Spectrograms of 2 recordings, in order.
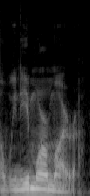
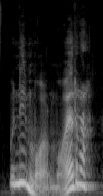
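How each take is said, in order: First: It is said in the speaker's normal voice. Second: It is said in a put-on Moira voice.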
